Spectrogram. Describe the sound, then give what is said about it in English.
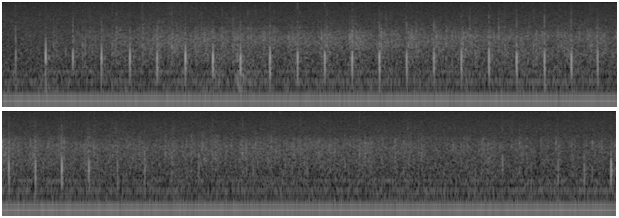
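A church audience applauding warmly one morning to wish departing members well, a dense crackle of many hands with a few sharper, evenly spaced claps standing out early on, then the applause gradually thins and softens toward the end. “We wish them well by a warm applause this morning.”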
